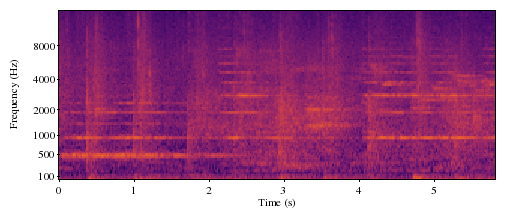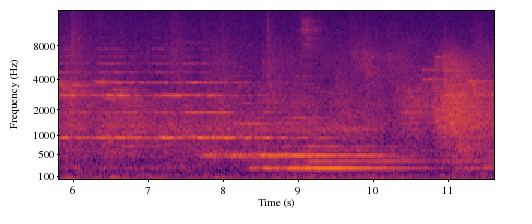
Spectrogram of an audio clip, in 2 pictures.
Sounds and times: steps 0.0 - 6.7

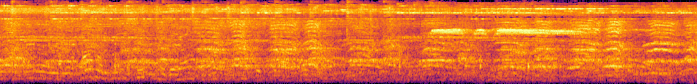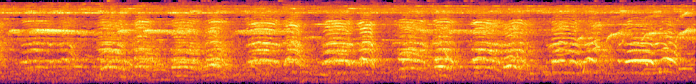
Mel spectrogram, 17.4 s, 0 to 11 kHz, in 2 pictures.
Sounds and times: Protest 0.0 - 17.4

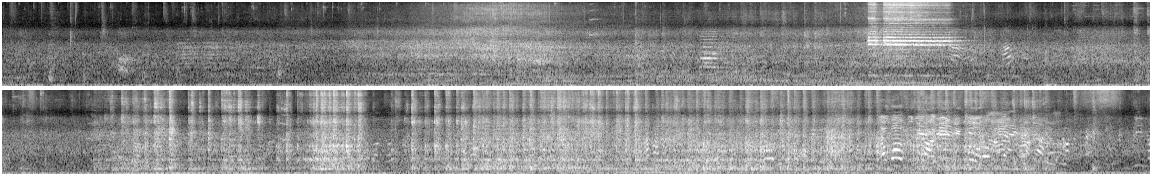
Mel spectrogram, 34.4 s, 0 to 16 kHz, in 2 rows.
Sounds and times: Traffic Sound 0.0 - 34.4

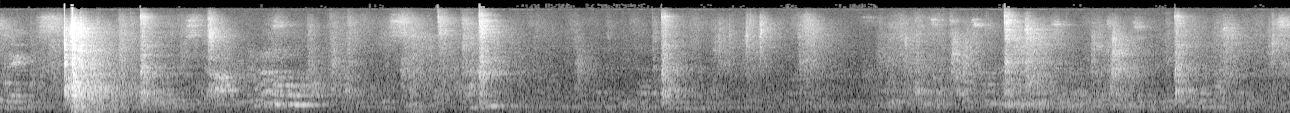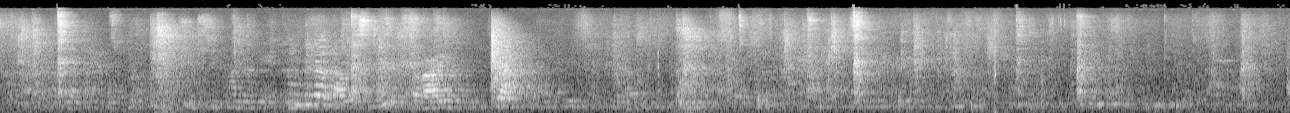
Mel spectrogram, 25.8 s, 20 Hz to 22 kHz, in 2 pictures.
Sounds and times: voices 0.0 - 25.8
slamming of doors 0.6 - 1.5

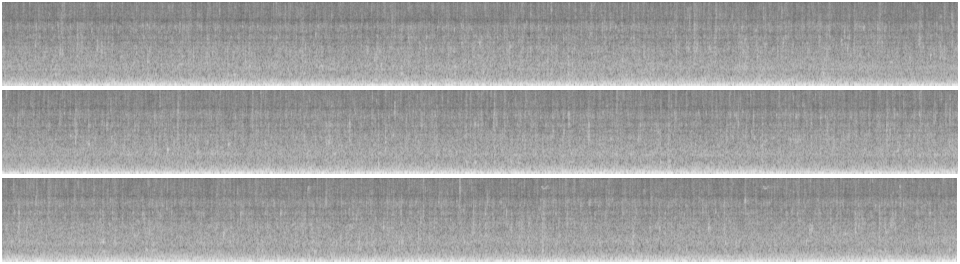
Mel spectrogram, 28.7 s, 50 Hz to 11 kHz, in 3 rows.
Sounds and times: small water stream flows through a basin 0.0 - 28.6

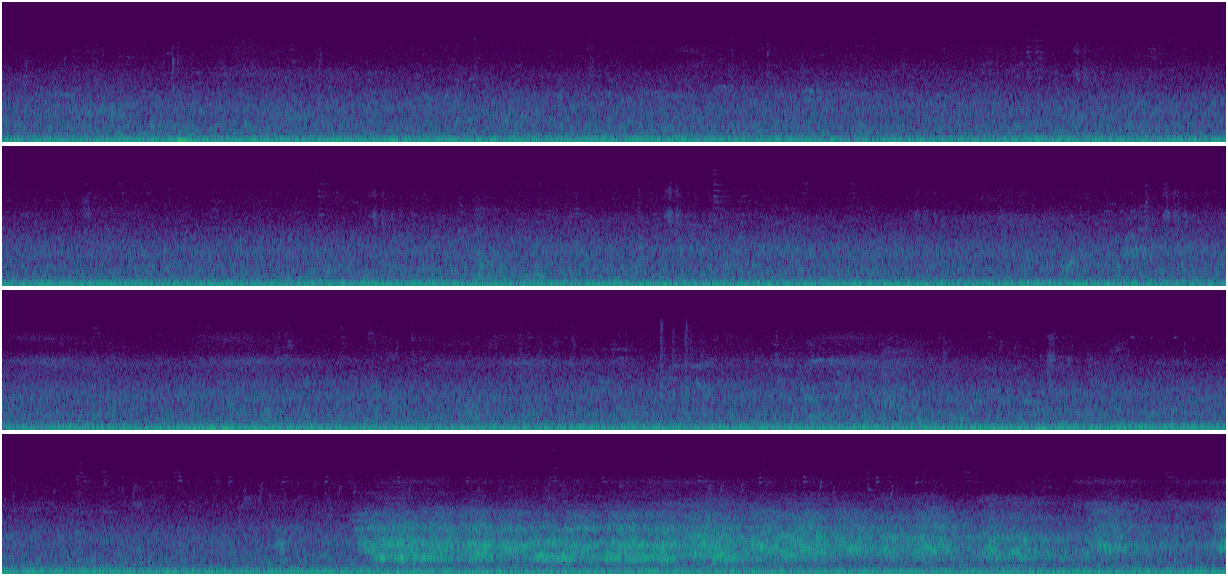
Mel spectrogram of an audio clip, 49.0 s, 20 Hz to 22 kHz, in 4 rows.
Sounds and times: dogs 40.0 - 48.9
magpies 40.2 - 48.9

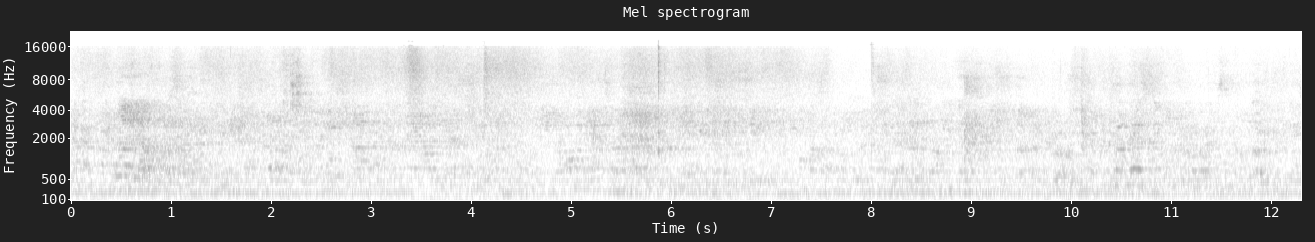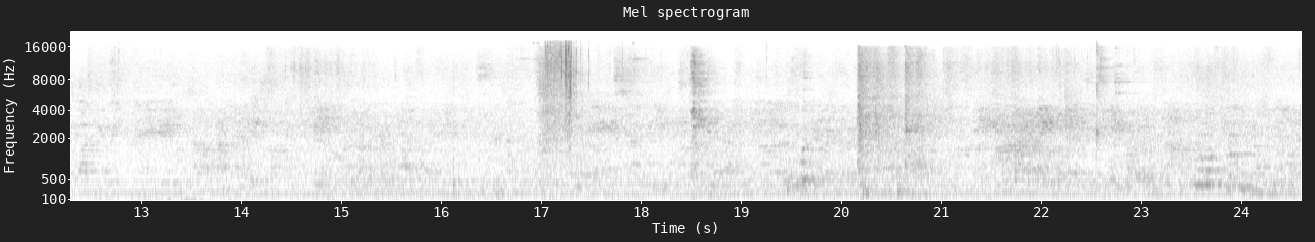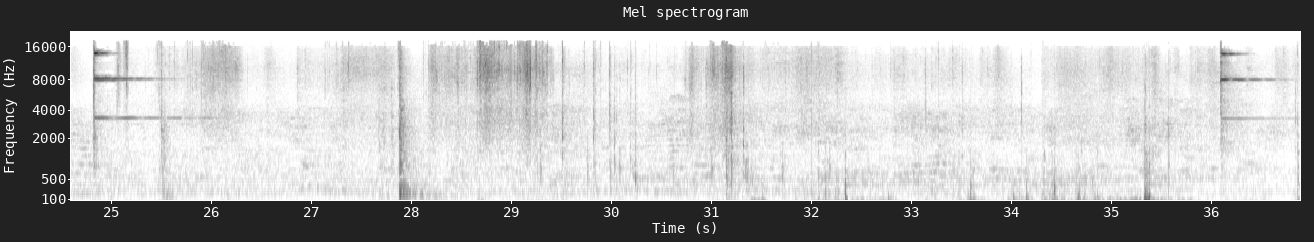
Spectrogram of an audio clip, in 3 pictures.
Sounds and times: groups of people talking 0.0 - 36.8
people putting their food in the microwaves 16.7 - 17.9
people putting their food in the microwaves 24.8 - 26.5
people putting their food in the microwaves 27.1 - 36.8

